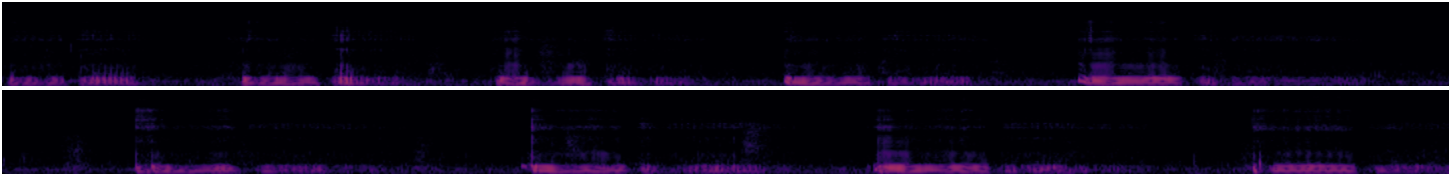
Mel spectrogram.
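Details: A sleeping Basset puppy snoring during a morning snuggle indoors, each breath a rough, wheezy rattle lasting about a second, repeated roughly every two to three seconds with quiet gaps between.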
